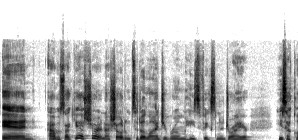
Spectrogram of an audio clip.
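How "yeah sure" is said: high chirpy yes. Retold or imitated. Retold reply to contractor.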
